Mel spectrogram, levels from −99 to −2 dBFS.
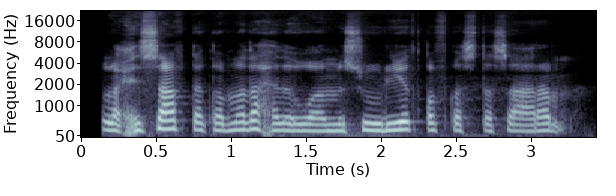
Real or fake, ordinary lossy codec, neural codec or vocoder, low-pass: real; none; none; none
